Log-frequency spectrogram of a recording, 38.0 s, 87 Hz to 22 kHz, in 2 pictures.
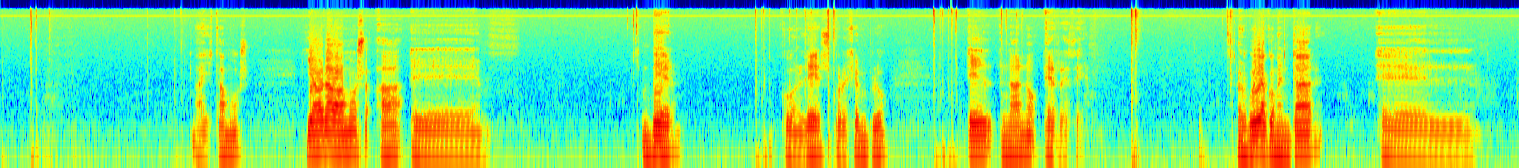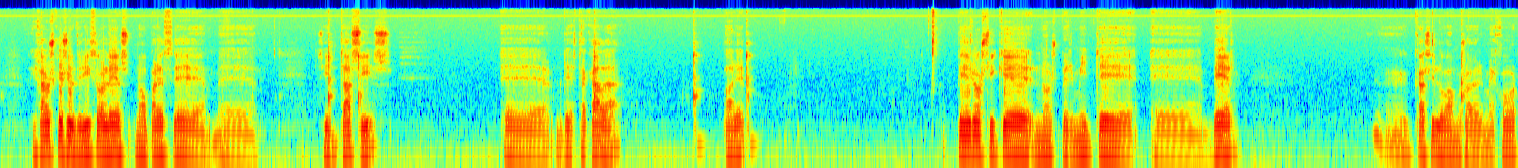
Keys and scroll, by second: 0.4 typing, 2.3 typing, 9.3-13.3 typing, 14.2 Return.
